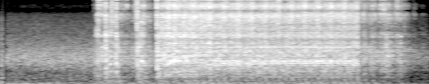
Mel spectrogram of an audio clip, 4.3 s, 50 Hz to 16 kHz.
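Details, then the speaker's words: Starter on a 25hp Mercury two-stroke outboard, spark plugs removed so no compression, solenoid jumped with jumper cables: fast, even, free whirring crank. The starter is healthy; the earlier click-only no-start points to a bad starter solenoid. "So I've got the plugs out, so it won't have any compression, so it'll be real easy to turn over."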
